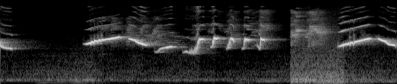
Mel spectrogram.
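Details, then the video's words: Song of a wild-sourced kacer, or Oriental magpie-robin, played to provoke other kacer into singing and fighting spirit. Rising, slurred whistles lead into four quick repeated notes, then a brief noisy burst and another long upward whistle. "SUARA BURUNG KACER ISIAN BANYAK !! PANCINGAN UNTUK BURUNG KACER BAHAN HUTAN || VOICE OF KACER"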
